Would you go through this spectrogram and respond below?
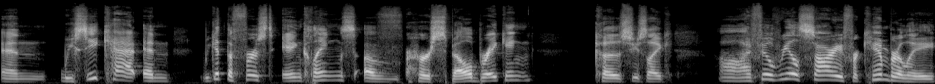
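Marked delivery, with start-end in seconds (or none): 7.2-9.4 put-on, high-pitched, dripping sarcasm. Retelling a scene, acting out Kat's line: imitating Kat, mock-sarcastic. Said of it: "she says it really sarcastically".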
